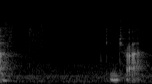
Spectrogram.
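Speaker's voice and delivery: breathy slow whispered echo. Shown as a demonstration. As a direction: whisper it slowly. Whispered echo of own line.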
